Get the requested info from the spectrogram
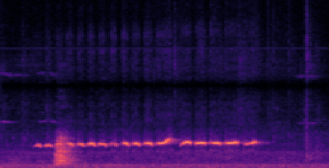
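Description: A person whistling a long run of short, quick notes on one steady pitch, about five or six a second, with a brief upward flick about halfway. It is a whistle to call a dog over.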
